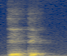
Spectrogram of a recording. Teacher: Bunyi vokal I adalah bunyi vokal depan tinggi tak bundar.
